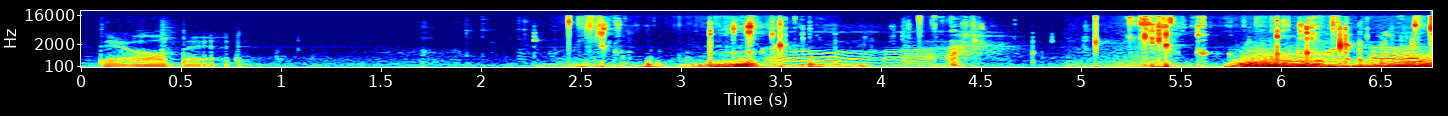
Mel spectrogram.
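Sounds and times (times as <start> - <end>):
close-miked ASMR eating with crunching and chewing: 2.2 - 6.7
squishy moist mouth sounds: 2.3 - 6.7.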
